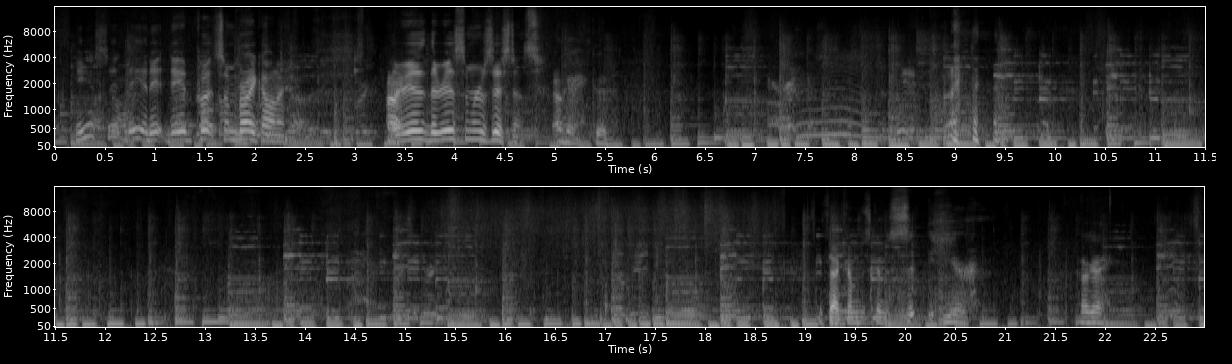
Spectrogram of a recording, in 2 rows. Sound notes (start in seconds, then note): 6.5 bright upbeat music; 7.1 laughing softly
